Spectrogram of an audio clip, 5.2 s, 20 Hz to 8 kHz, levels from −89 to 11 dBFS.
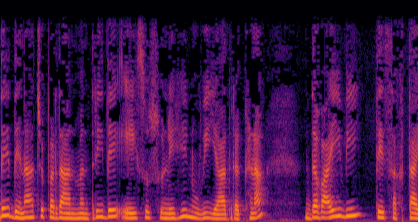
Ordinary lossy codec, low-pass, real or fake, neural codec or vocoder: none; 7.2 kHz; real; none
